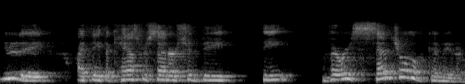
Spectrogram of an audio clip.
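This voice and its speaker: With an American accent, a man talks at a fairly quick pace in a high pitch, his pitch variation ordinary. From New York. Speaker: cancer center director. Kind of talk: interview answer.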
